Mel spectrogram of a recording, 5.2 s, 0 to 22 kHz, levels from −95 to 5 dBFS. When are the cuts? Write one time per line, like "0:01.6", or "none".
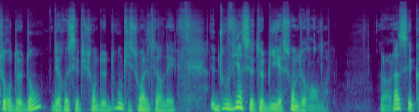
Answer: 0:02.6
